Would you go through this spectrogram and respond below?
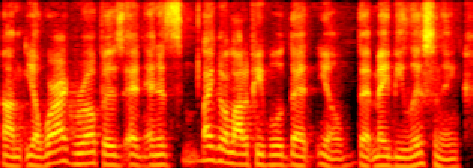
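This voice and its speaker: A man's voice: medium pitch, fast talker, dark tone. A man, talking earnestly as a podcast guest and leaning on "you know" fillers. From Memphis, Tennessee. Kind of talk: casual interview talk. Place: home room. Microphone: studio condenser mic with pop filter.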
